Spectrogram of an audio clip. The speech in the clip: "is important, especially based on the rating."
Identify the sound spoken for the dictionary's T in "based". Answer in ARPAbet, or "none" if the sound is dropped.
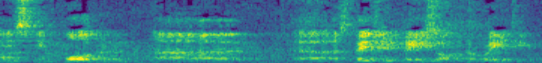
none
